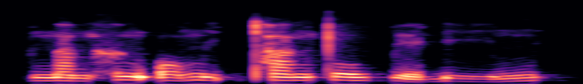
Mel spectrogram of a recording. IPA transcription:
na˨˩nxə˧ŋʔɔ˨˩˦ mi˨˩t̚ t̪ʰa˧ŋ t̪o˧wɓe˨˩˨ ɗi˨˩˦m

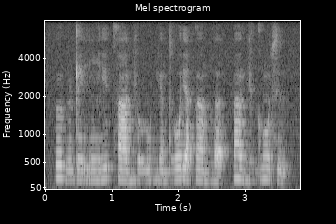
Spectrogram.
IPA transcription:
ɵɡɐ̃ʈe rĩɾʲe t̪ʰãbʲoɦubʲɐ̃ dʱoɾʲa t̪ɐ̃bʱɐ | ɐ̃bʲɐ ɡʱũsɨ

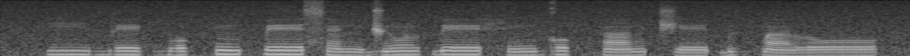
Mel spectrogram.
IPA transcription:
iː˨ beː˨ɡ͡bo˨ kĩ˦k͡peː˦ sɛ̃˨nd͡ʒũ˧lɓeː˦hĩ˨˦ ɡo˦ kã˨˦nt͡ʃeː˨ɓɨ˧k͡pã˨ lo˧

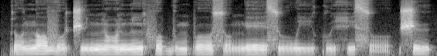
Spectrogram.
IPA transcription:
ɾo˧nɔ˦vo˨t͡ʃɨ˨ ɲɔ̃˦ɲĩ˦ fo˦ bu˦mpoː˦ so˨ŋeː˦su˧ wiː˧kʷi˧hi˦ so˨ | ʃɨ˦˨

